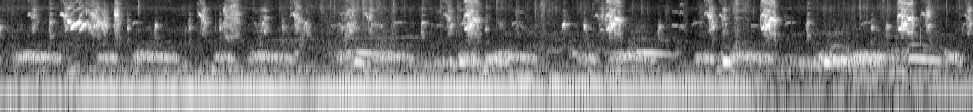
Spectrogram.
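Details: Alimukon, the white-eared brown dove, under taming: a chain of low, rounded coo notes repeated at a brisk even pace, with bright chirps from other birds and a low electrical hum beneath.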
